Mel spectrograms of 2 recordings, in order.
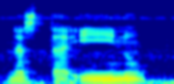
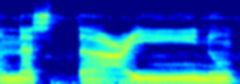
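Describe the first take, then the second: First: The 'ain' is not produced from the throat. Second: The 'ain' is produced deep from the throat. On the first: The speaker calls it wrong. "ऐसे नहीं दोस्तों" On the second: The speaker calls it right. "आइन निकालनी है"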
